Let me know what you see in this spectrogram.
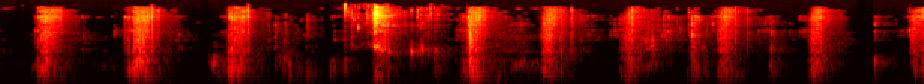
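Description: A person chewing raw celery close to the microphone: crisp crunches, about three a second.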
